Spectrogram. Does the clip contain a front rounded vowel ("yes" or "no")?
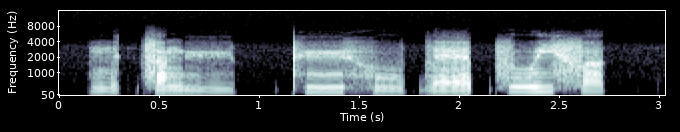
yes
